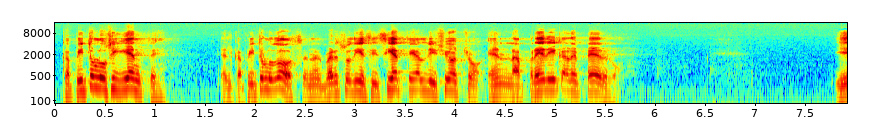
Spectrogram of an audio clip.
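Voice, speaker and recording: A man's voice: high-pitched, fairly bright tone. A man from Mexico, preaching a sermon as pastor and reading scripture verses with earnest repetition.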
